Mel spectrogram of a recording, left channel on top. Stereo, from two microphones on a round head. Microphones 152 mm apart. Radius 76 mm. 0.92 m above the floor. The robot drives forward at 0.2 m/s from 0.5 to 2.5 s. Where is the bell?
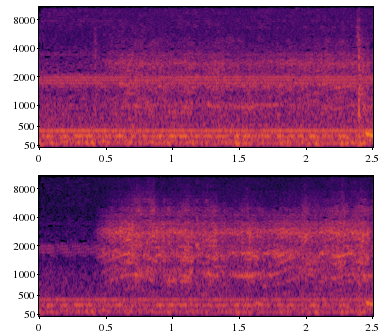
I don't hear a bell.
